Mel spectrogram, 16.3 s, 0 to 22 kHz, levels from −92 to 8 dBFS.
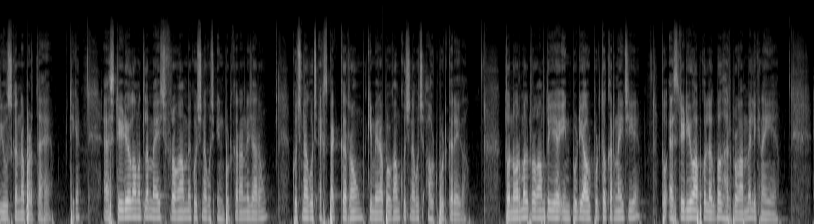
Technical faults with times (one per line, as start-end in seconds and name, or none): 0.00-16.30 clock drift between sender and receiver
0.66-15.43 repeated timing corrections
